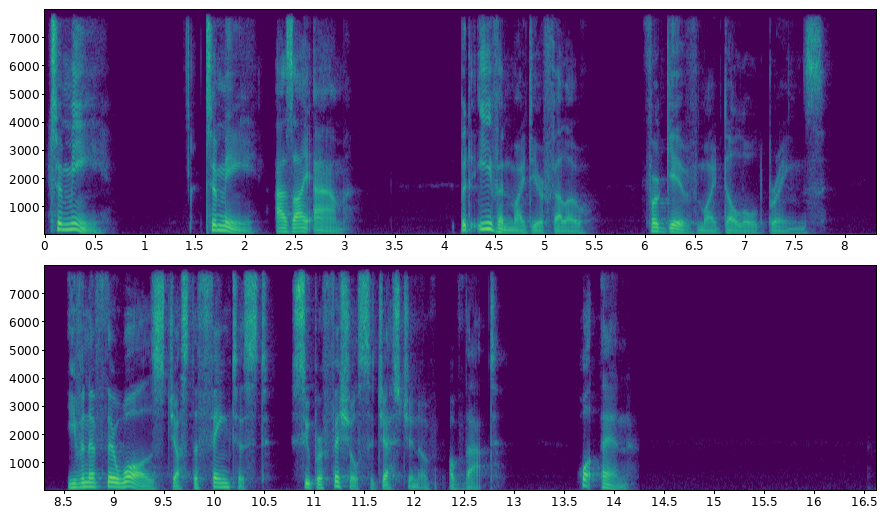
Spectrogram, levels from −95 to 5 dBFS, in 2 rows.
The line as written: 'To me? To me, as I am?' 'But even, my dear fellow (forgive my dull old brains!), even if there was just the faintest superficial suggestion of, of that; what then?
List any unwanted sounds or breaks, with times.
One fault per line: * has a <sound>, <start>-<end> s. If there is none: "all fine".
all fine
